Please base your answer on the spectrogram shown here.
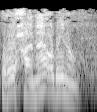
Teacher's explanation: لأن الكسر الذي قبلها غير متصل بها، فلهذا لا ترقق هذا الراء على مذهب ورش · Term: تفخم الراء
